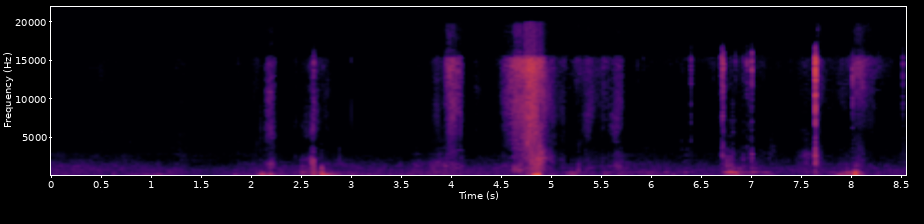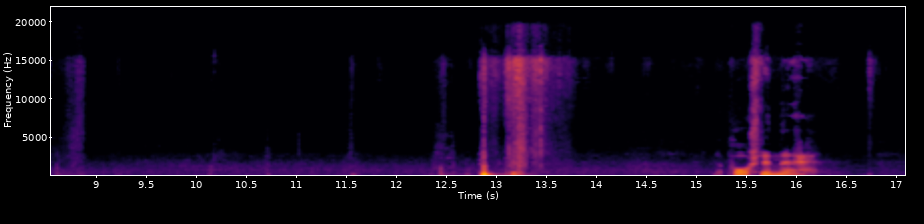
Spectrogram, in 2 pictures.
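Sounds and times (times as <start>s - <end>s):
short clunks: 4.8s - 8.3s, 12.4s - 13.7s
loud thud: 12.9s - 13.4s.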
